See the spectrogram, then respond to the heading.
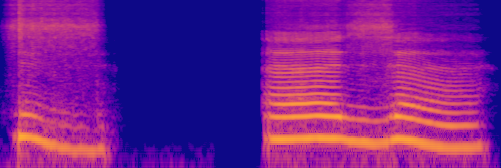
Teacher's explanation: When making the Z consonant, you should feel vibration in two places, in the throat and in the space between the tongue tip and the back of the front teeth. This is the vibration of the air as it is exiting the mouth. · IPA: /z/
